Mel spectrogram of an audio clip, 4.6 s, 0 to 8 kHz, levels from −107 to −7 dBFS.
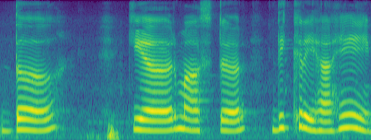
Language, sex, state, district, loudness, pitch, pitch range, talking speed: Punjabi, female, Punjab, Kapurthala, -14 LUFS, 225 Hz, 210-255 Hz, 75 wpm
